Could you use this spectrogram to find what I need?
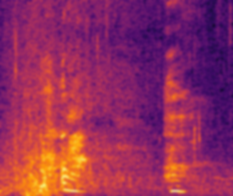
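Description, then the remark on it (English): Water sloshes and splashes in two short bursts as a woman is helped up out of the water, with strained gasps and grunts of effort. “Let me help you out of the water”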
